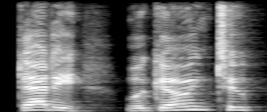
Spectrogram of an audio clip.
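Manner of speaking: lightly voiced young son; little boy Jamie. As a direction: ask like a small boy puzzled.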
